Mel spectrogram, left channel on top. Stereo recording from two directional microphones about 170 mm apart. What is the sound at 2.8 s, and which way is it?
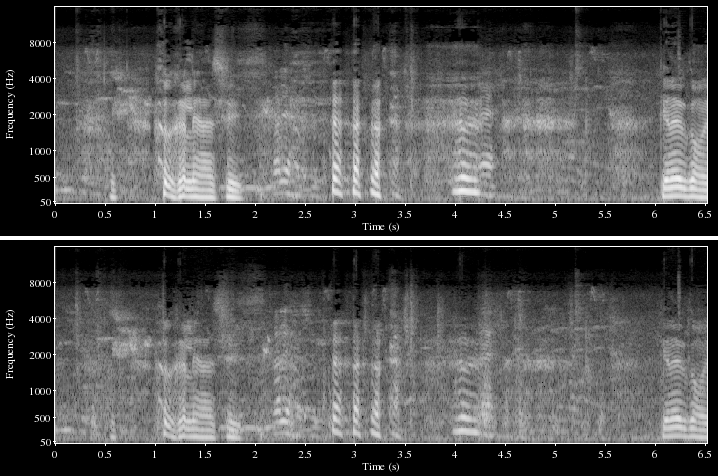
Speech, 90° left.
